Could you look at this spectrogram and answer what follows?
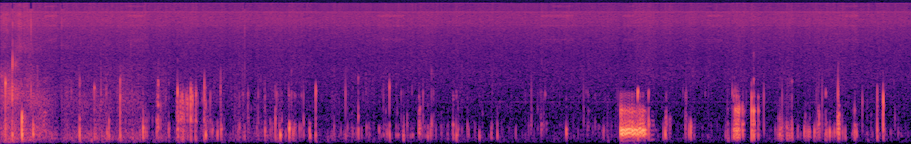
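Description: Irregular gurgling, rumbling and squeaky bubbling from the abdomen, with one louder gurgle burst near the end.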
